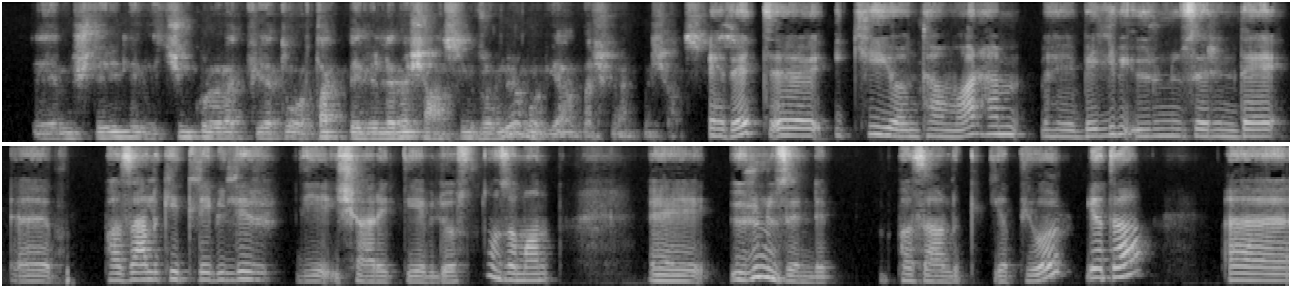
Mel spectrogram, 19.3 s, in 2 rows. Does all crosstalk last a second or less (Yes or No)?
Yes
